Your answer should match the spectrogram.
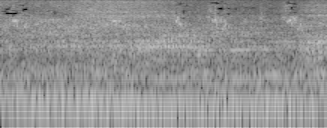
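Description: A steady low hum with a faint, thin higher tone above it, fading near the end.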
